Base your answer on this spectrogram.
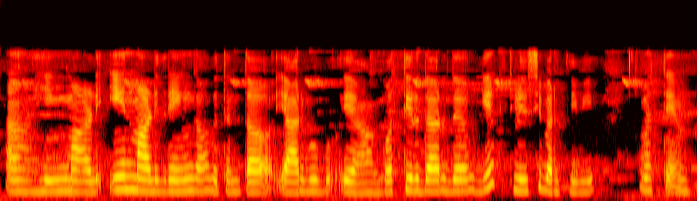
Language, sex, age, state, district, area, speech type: Kannada, female, 18-30, Karnataka, Gadag, urban, spontaneous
